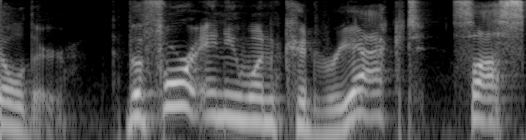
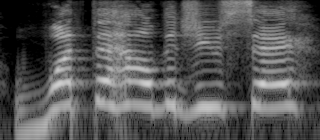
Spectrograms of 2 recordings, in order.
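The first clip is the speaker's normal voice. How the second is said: much higher and louder outraged shout; furious yell; 9 semitones higher, 7 dB louder than usual. Acted. Karin screams at Minako over the four-eyes insult, furious. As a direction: explode at the insult.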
